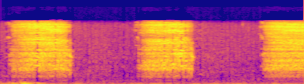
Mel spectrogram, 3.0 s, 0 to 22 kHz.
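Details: Shortly after midnight on 23 September 2019, a barn owl at its nest with prey gives long, noisy, breathy screeches of about 0.7 seconds, three in a row, after a low thump.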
